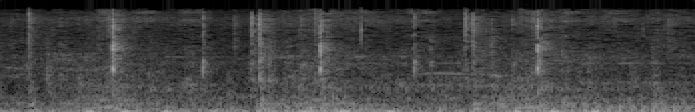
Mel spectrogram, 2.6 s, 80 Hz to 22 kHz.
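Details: 2006 Honda Supra Fit New after repair of a hard, seemingly seized kickstart (minor clutch-side fault, not the piston): kicked over with ignition off, even steady thumps, turning freely without binding.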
